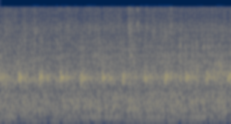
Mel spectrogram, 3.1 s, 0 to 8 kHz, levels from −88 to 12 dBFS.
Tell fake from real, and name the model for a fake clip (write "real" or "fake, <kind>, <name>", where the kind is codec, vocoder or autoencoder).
real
